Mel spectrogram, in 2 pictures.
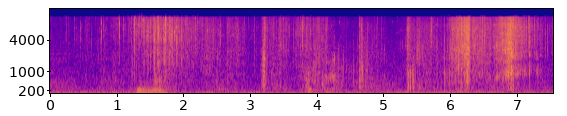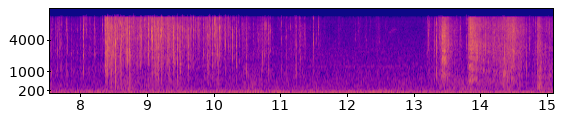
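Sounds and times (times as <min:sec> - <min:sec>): footsteps crunching on stony path: 0:01.1 - 0:07.6, 0:13.2 - 0:15.0.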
